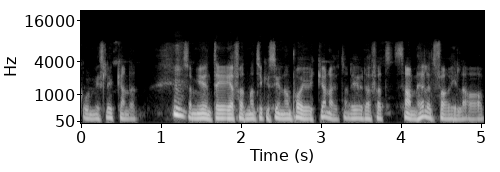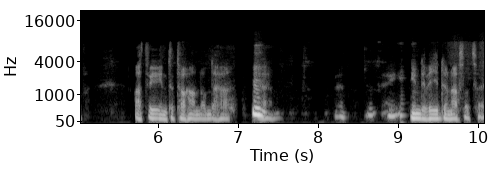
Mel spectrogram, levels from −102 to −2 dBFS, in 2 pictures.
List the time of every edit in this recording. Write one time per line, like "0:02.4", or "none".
none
